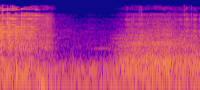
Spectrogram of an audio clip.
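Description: Rubbing and scraping noises from dishes and a plastic container being handled on a kitchen counter: a louder rasping burst at the start, then a softer stretch of rubbing in the second half.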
